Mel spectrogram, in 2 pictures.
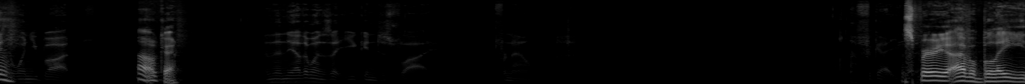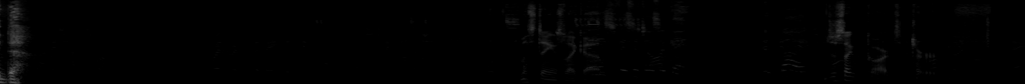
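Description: A man talks casually into a close microphone, in short bursts with pauses.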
